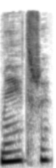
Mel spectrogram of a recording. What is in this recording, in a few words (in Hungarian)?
"métert", gps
